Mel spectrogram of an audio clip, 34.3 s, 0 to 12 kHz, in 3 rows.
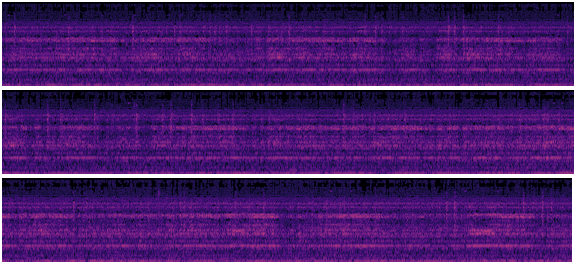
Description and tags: Tinnito - drone - eau tuyau low - C411
Drone recorded by playing with waterpipe and contact microphone.
Zoom F4 + AKG C411
water-pipe, drone, contact-microphone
